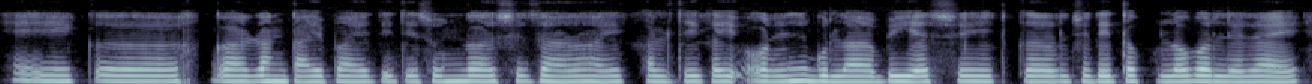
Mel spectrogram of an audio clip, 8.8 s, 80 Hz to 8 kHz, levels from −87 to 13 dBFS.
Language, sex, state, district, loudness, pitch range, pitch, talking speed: Marathi, female, Maharashtra, Chandrapur, -16 LUFS, 190-200 Hz, 195 Hz, 145 wpm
